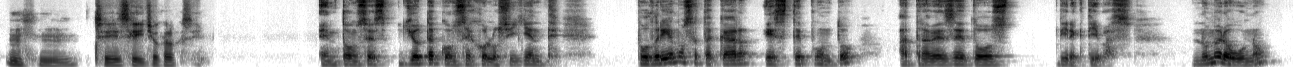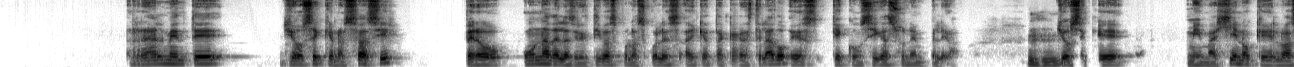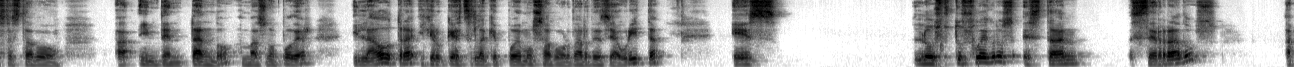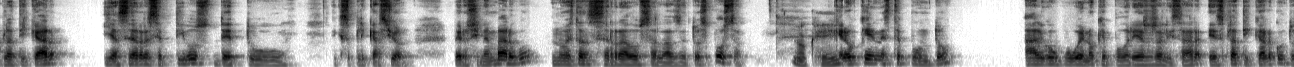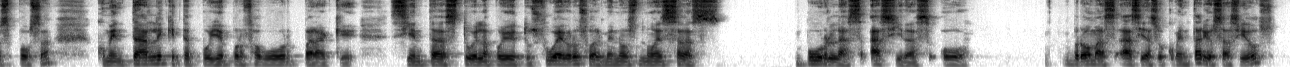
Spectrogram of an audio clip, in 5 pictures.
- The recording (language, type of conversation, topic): Spanish, advice, ¿Cómo puedo mantener la calma cuando alguien me critica?
- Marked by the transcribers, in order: tapping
